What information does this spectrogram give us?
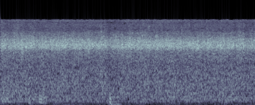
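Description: Rain patters steadily in the background as a continuous, even hiss of dense drops, with no gaps and no voices.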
